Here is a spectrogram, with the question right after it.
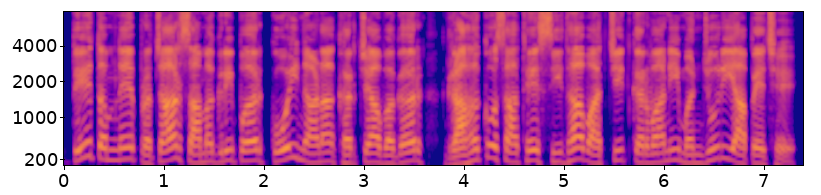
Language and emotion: Gujarati, neutral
